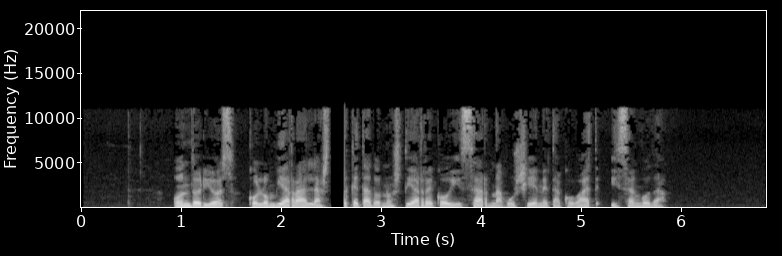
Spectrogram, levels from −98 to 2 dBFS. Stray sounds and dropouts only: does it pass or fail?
fail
